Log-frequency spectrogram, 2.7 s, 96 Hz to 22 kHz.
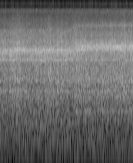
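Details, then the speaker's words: Litehawk Quattro RC quadcopter after resetting two high pinions and oiling pinion-gear mesh with 30-weight non-detergent oil, at three-quarter to full throttle: high steady gear whine with no grinding or chatter; gears mesh cleanly. "and it starts to quiet right down. That's about 3/4 throttle. And we'll go full throttle. So that's actually a pretty respectable sound out of it."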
